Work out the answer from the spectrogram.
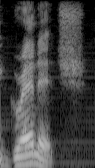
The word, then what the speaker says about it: Greenwich: So it's pronounced actually Greenwich.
